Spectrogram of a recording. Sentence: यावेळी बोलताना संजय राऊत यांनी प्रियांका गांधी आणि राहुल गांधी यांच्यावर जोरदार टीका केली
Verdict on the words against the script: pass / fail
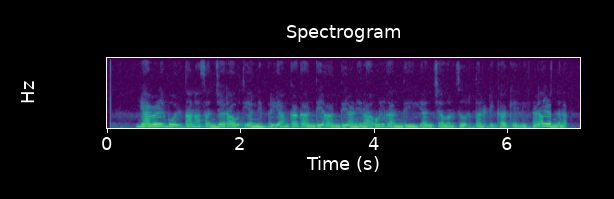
fail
